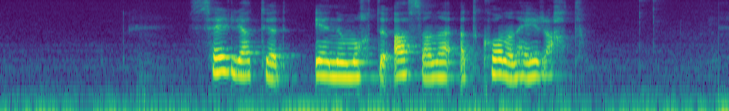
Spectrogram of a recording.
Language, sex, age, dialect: Faroese, female, 15-35, Norðuroyggjar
